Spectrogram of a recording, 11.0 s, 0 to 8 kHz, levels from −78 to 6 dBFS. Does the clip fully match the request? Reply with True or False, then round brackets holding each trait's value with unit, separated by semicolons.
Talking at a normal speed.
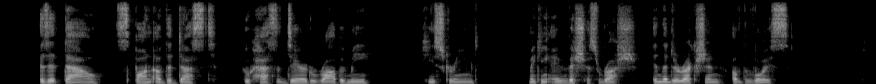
False (130 wpm)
